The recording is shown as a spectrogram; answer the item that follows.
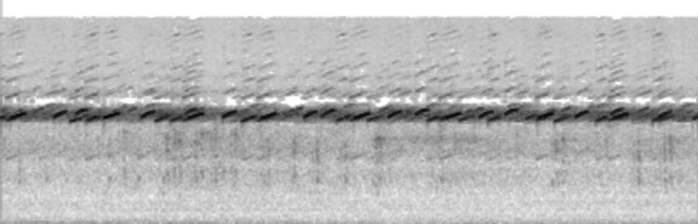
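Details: At dusk, many frogs call together in a shrill, unbroken trill, rapid pulses overlapping into one high ringing band with small rises and dips in volume.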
